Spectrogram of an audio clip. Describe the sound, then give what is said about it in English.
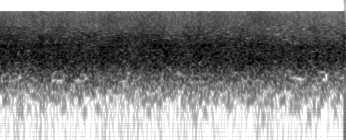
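A crowd applauds the National Association of State Departments of Agriculture and the American Farm Bureau Federation, a dense, steady wash of many hands clapping at an even, sustained loudness throughout, with no voices standing out. “Let's give both of these groups a round of applause.”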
